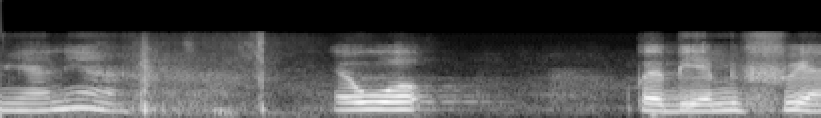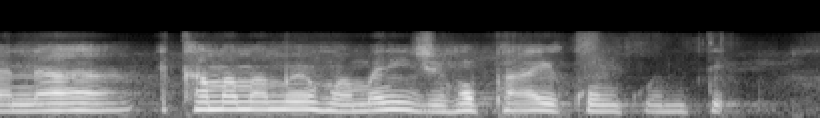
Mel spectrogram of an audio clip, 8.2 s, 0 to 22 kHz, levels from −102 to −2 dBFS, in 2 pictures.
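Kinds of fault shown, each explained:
Nellymoser compression: Throughout, the speech carries a rough, hissy halo and a smeared, underwater quality, with nothing above 7.7 kHz. This is likely Nellymoser Asao at a setting that fits 32 kbps, where weak bands get no bits and are filled with noise.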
